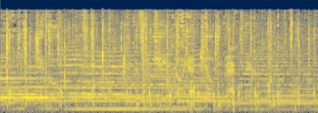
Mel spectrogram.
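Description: Horses' hooves clip-clopping irregularly and a horse whinnying, over background music with long held notes.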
